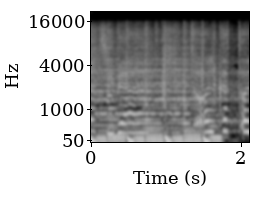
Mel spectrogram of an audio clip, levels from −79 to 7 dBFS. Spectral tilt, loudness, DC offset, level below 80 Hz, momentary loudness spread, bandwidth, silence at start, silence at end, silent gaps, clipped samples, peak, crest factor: -4 dB/octave; -14 LUFS; under 0.1%; -20 dBFS; 2 LU; 16.5 kHz; 0 s; 0 s; none; under 0.1%; 0 dBFS; 14 dB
